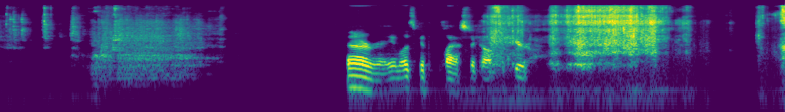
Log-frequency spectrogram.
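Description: Plastic sheeting crinkles and rustles.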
